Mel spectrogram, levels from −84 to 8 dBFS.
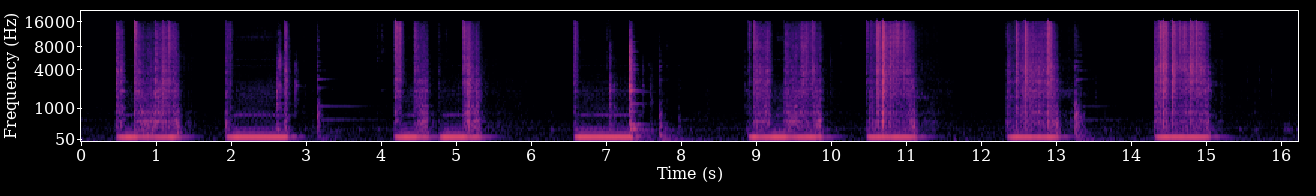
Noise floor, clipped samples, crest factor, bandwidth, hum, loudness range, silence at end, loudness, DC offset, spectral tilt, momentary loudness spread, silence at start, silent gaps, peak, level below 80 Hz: -73 dBFS; under 0.1%; 30 dB; 17 kHz; none; 7 LU; 1.05 s; -34 LUFS; under 0.1%; -2.5 dB/octave; 21 LU; 0.45 s; none; -6 dBFS; -68 dBFS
